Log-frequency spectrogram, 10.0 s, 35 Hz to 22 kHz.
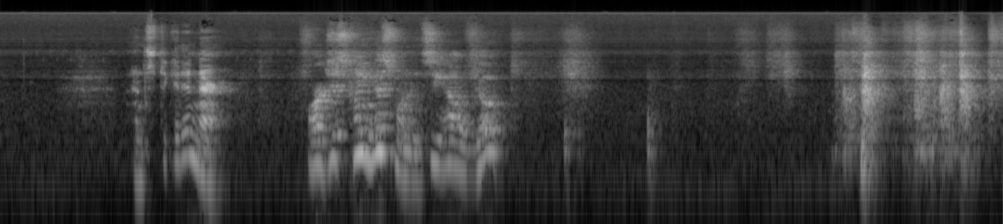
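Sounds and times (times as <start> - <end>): rustling and clattering objects: 7.4 - 10.0.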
